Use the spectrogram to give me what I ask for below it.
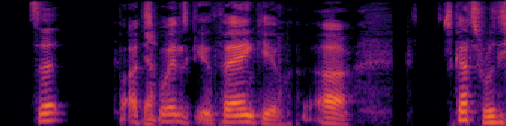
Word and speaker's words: Pokswinski: I've got Scott I just said it right before, and now all right, Pokswinski. Did I get it right? That's it. Pokswinski, thank you.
